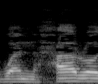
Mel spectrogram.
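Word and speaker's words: وَانْحَرْ: ধরবে, ওয়াও নুন জবর ওয়ান, হা র জবর হার। তাহলে একসাথে হবে, ফাসল্লি লিরাব্বিকা ওয়ানহার। এই হাটা উচ্চারণ করতে গেলে যেন হার না হয়, এটা বলতে হবে হাওর চাপ দিয়ে, ফাসল্লি লিরাব্বিকা ওয়ানহার।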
